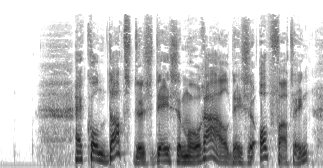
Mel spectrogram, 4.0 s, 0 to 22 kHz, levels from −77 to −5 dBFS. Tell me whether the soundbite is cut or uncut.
uncut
